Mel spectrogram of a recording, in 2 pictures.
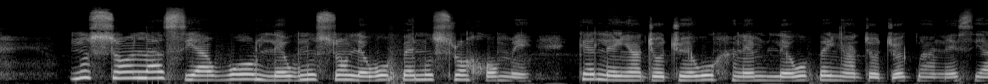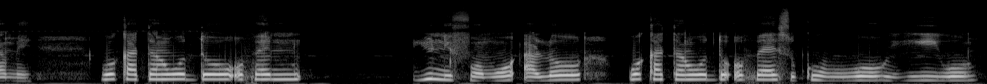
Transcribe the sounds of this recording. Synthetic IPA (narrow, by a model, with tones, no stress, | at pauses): nũ˦sɾɔ̃˦la˦si˨a˨wo˦lɛ˨wu˨nũ˦sɾɔ̃˦lɛ˨wo˦ɸɛ˦nũ˦sɾɔ̃˦xɔ˨˦mɛ̃˨kɛ˦lɛ˨ɲã˨d͡ʒɔ˨d͡ʒɔ˨ɛ˨˦wo˦hlɛ̃˨˦mlɛ˨wo˦ɸɛ˦ɲã˨d͡ʒɔ˨d͡ʒɔ˨ɛ˦ɡ͡bã˨lɛ̃˨˦si˨a˨mɛ̃˨ | wo˦ka˦t̪ã˦wo˦d̪o˦wo̰˦ɸɛ˦ñ˦ | ju˦ni˨fɔ˨mwo˦ʔa˨lo˦ | wo˦ka˦t̪ã˦wo˦d̪o˦ʔo˦ɸɛ˦su˨ku˦wu˨wo˦ɣi˦wo˦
